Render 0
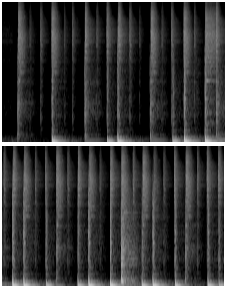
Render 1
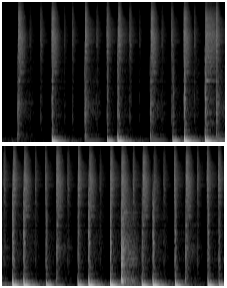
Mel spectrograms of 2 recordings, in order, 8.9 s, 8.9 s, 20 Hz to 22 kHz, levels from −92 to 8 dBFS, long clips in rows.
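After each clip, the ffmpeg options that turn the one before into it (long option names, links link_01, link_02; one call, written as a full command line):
ffmpeg -i in.wav -af "bandreject=frequency=2000:width=14,volume=-7.5dB" out.wav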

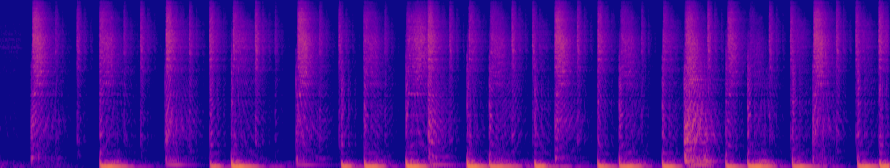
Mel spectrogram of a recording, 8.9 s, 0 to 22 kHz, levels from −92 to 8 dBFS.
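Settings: ffmpeg -i in.wav -af "areverse,acompressor=threshold=-41dB:ratio=5,areverse,aphaser=in_gain=1:out_gain=1:delay=4.5:decay=0.56:speed=1.7:type=triangular,aecho=1:1:66|132|198:0.188|0.0697|0.0258,volume=4.5dB" out.wav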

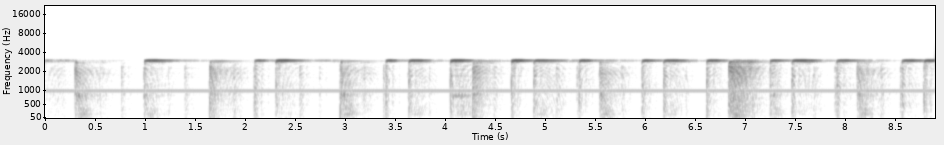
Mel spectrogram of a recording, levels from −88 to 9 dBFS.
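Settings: ffmpeg -i in.wav -af "acompressor=mode=upward:threshold=-39dB:ratio=2.5,lowpass=frequency=2600:width_type=q:width=0.5098,lowpass=frequency=2600:width_type=q:width=0.6013,lowpass=frequency=2600:width_type=q:width=0.9,lowpass=frequency=2600:width_type=q:width=2.563,afreqshift=-3000,aeval=exprs='val(0)+0.000562*sin(2*PI*980*n/s)':channel_layout=same" out.wav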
